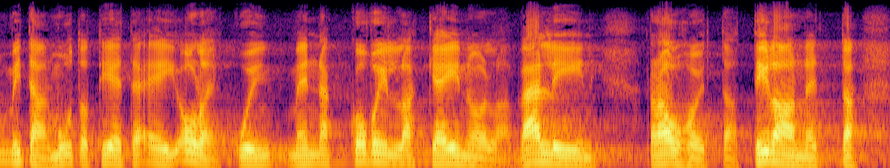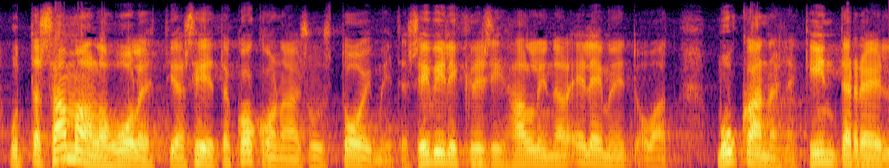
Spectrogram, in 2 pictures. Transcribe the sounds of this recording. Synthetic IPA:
mit̪æmuːt̪ɑt̪iet̪æeiolekkuinmenːækkoʋilːɑkeinoilːɑ̰ʋæliːn | rɑuhoit̪ːɑːt̪t̪ilɑnːet̪ːɑmut̪ːɑsɑmɑlːɑhuoleht̪iɑsiːet̪ːækokonɑisuːst̪oimiːt̪jɑsiʋilikrisihɑlːinːɑlelement̪it̪o̰ʋɑt̪ | mukɑnɑsinːækint̪ereilː

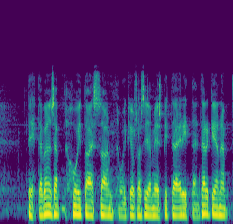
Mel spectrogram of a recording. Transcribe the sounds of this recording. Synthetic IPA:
t̪eht̪æʋænsæhoit̪ɑesːɑːnoikeusɑsiɑmiespit̪ːˑæːerit̪ːæint̪ærkeænæ

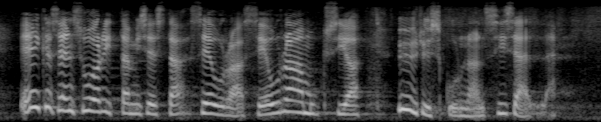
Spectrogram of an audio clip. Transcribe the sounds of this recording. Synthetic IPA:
eikæsensuorit̪ːɑmisest̪ɑseurɑ̰ːsseurɑːmuksiɑyhdyskunːɑ̰nsisæ̰lːæ̰

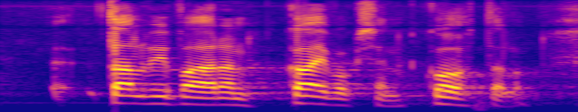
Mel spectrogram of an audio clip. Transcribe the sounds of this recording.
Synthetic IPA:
t̪ɑlʋiʋɑːɾɑnkɑjʋoksenkoht̪ɑlo̰n

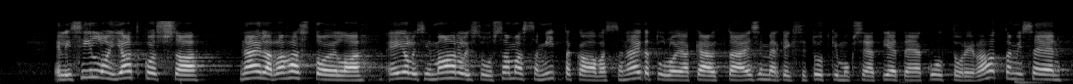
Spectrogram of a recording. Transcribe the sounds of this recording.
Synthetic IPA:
ʔe̞lisilːo̞jjɑt̪ko̞sːɑ | næjlːærɑɦɑst̪o̞jlːɑejo̞lisimɑhdo̞lːˑisuːsːɑmɑsːɑmit̪ːɑkɑuʋɑsːɑnæjt̪æt̪ulo̞jɑkæyt̪ːæːe̞sime̞rkiksit̪ut̪kimuksejɑt̪ie̞t̪eːnjɑkult̪ːuːɾirɑɦo̞t̪ːɑmiseːn

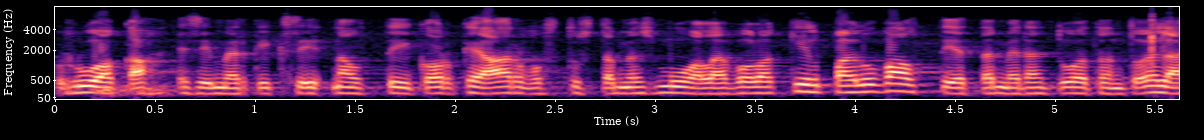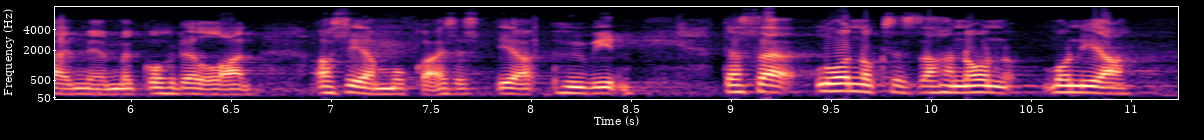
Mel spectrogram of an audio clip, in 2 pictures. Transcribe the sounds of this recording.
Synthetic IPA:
ruokɑesimerkiksinɑut̪ːiːkorkeɑɑrʋost̪ust̪ɑmyøsmuːwɑlːɑʋoiolːɑkkilpɑiluʋɑlt̪ːiet̪ːæmeidænt̪uot̪ɑnt̪oelæimiemːekohdelːɑːn | ʔɑsiɑmːukɑisest̪ijɑhyʋin | t̪æsːæluonːoksesːɑhɑnonmoniɑ

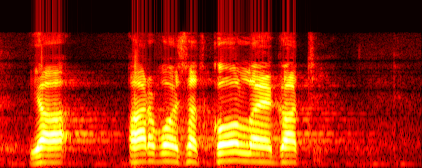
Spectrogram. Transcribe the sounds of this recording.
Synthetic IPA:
jɑ | ɑrʋoisɑt̪kolːeːɡɑt̪

